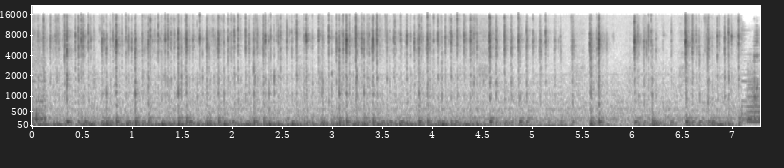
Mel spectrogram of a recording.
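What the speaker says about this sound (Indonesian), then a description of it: "By the way, seperti ini typing testnya." Fast, continuous typing on a compact Logitech MX Keys Mini keyboard, with dense key clicks that run close and steady throughout and no speech.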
